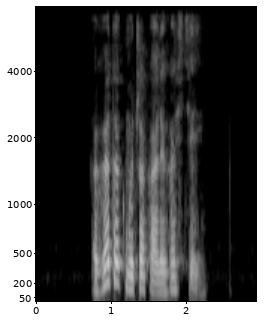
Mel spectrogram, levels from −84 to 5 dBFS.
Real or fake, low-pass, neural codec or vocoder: fake; 7.2 kHz; vocoder, 44.1 kHz, 128 mel bands, Pupu-Vocoder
